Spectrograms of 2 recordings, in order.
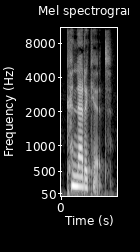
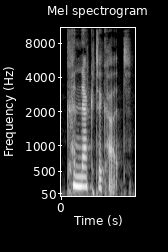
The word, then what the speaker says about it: Connecticut: Word 119 Connecticut Common mispronunciation Connect-ti-cut Correct pronunciation Connect-i-cut Four syllables, but the first C in Connect is silent in the full state name.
